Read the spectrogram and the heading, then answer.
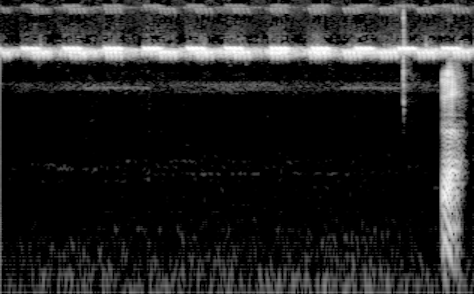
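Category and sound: insect, crickets chirping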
